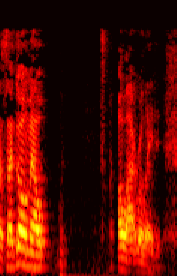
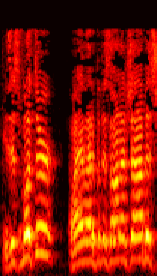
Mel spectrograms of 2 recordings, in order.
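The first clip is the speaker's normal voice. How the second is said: higher, louder startled asking, rushed at the end; incredulous questioner; 8 semitones higher, 5 dB louder, faster than usual. Retold or imitated. Man asking the rabbi if ointment is allowed, incredulous. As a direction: play the doubter demanding an answer, fast.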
